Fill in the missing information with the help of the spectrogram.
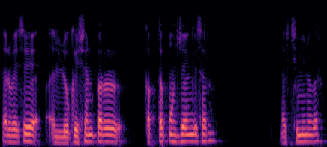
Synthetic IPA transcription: sɐɾʋɛːseloːkeːʃənpɐɾ | kɐb̚t̪ɐk̚pɐɦʊ̃t͡ʃd͡ʒaːẽːŋɡesɐɾ | nɐkʃʰiminɐɡəɾ

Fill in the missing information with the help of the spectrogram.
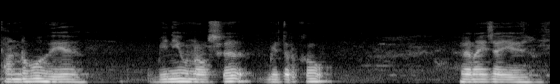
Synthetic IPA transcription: pʰandɔbɔɦɯjɯ | biniunawsɯbidɔɾkʰɯw | ɾɯnajzajɯ

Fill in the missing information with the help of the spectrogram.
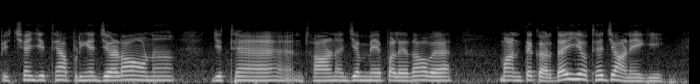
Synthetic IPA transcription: pɪtːt͡ʃʰɛ̃ːd͡ʒɪt̪ʰːɛ̃ːapɳɪjãːd͡ʒəɽãːʊɳ | d͡ʒɪt̪ʰːɛ̃ːnsʰaːnd͡ʒəmːẽːpəlɛːd̪aːɦoːɛː | mənt̪eːkəɾd̪aːiːɛːʊt̪ʰːẽːd͡ʒaːɽ̃eːɡiː

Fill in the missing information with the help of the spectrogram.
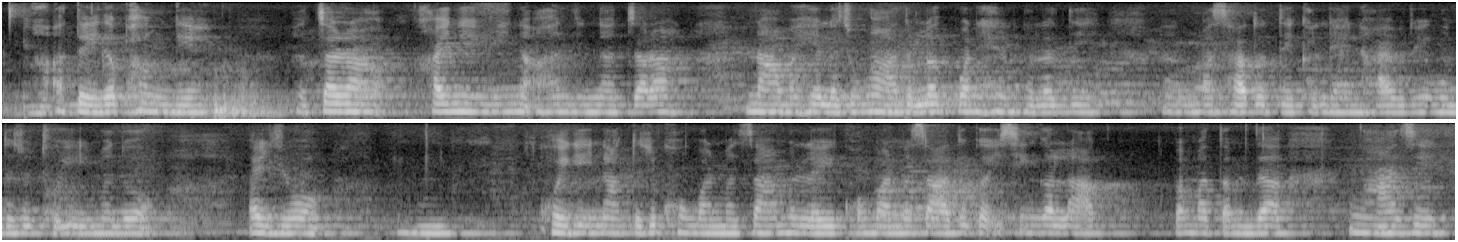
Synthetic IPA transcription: ɐtɐjdɐpʰɐŋdi | t͡ʃaɾa | kʰajniminɐʔɐɦɐnd͡ʒiŋnɐt͡ʃaɾa | namɐɦelɐzuŋadɔlɐk̚ponɦenkʰɐlɐdi | mɐsadotekʰɐtlijajnɐɦajbɐdujeŋondɐzutʰojimɐdo | ɐjzo | kʰojɡiinak̚tɐzukʰoŋbanmɐzamɐlɐjkʰoŋbanmɐzaɐduɡɐisiŋɡɐla̰k | b̥ɐmɐtɐmdɐ | ŋazi

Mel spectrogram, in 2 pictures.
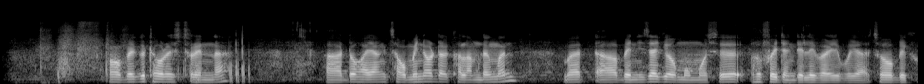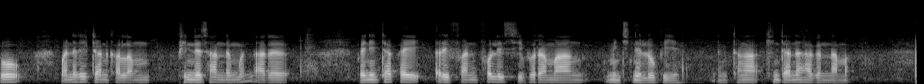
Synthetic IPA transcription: ɔbeɡɯtʰawɾestʰoɾentna | dɔɦajaŋsʰawminɔɾdaɾkʰalamdɯŋmɯn | bat̚benizajɡiɔmɔmɔsɯhɯpʰɯjdɯŋdeliβaɾibɔjasɔbekʰumanaɾitʰankʰalam | pʰinːɯsandɯŋmɯna̰ɾɯ | b̥enitʰakʰajɾipʰanpʰɔlisibɯɾamaŋ | mintʰinɯluɡɯjɯ | ɯŋtʰaŋakʰintʰanɯɦaɡɯnːama

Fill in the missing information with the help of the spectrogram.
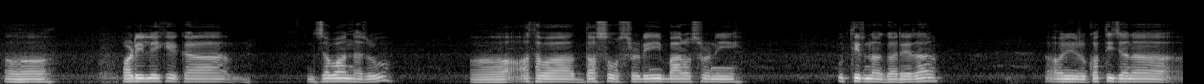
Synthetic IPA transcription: pʌɽilekʰeka | d͡zʌβanɦʌɾu | ʌ̰t̪ʰʌwad̪ʌsʌ̃w̃srʌɽ̃ibaɾʌ̃srʌɽi | ut̪ːirnʌɡʌɾeɾʌ | uniʌɾukʌt̪id͡zʌna

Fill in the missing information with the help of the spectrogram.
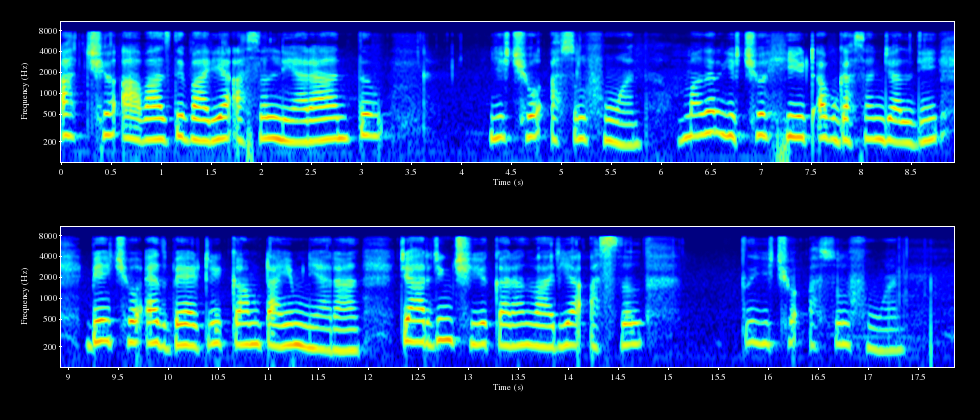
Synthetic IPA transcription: ɐt̪t͡ʃʰɐʔaːʋaːzt̪iʋaːɾijaːʔɐsɨlniɐɾaːnt̪ɨ | jit͡ʃʰoːʔɐsɨlfʰuːɐn | mɐɡɐɾjit͡ʃʰoːhiːʈɐpɡɐsɐnd͡ʒɐld̪iː | beːt͡ʃʰoʔɛd̪bɛːʈɾiːkɐmʈaːjimniɐɾaːn | t͡ʃaːɾd͡ʒiŋɡt͡ʃʰijekɐɾanʋaːɾijaːʔɐsɨl | t̪ɨjit͡ʃʰoːɐsɨlfʰuːan

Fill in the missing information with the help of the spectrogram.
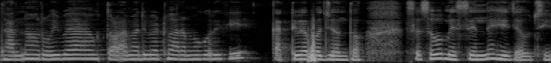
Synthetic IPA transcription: d̪ʱanːɔɾojbat̪ɔɭa̰maɾibaʈʰuaɾɔmbʱɔkɔɾiki | kaʈibapɔɾd͡ʒjɔnt̪ɔsesɔbumesinleɦejd͡ʒa̰wt͡ʃʰi

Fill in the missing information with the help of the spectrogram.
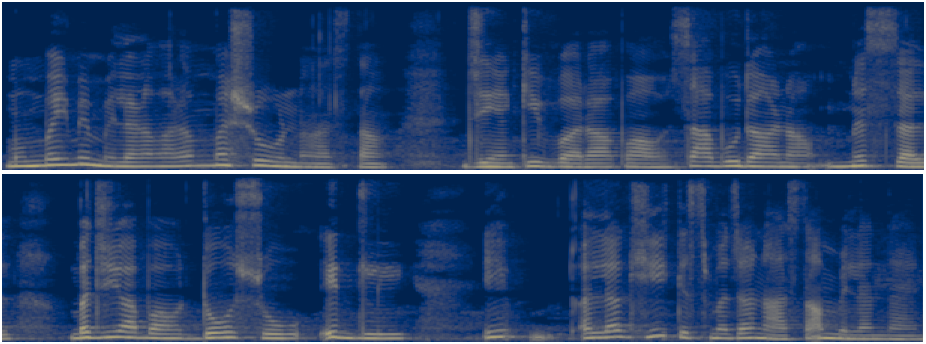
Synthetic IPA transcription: mʊ̃mbəimẽmɪləɽ̃ʋaːɾaməʃɦuːɾnaːst̪aː | d͡ʒɪãːkiʋəɾaːpaːosaːbuːd̪aːnãːmɪsəlbəd͡ʒɪjaːpaːod̪oːsoːɪɖliː | ẽɐləɡɦikɪsməd͡ʒaːnaːst̪a̰mɪlə̃nd̪aːɦɛ

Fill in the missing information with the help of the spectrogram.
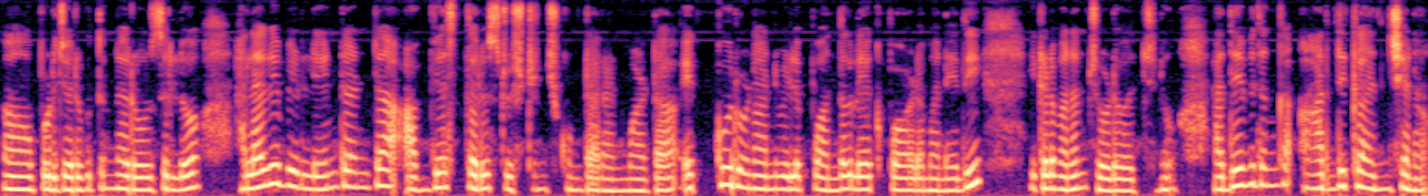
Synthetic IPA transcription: ipːuɽud͡ʒɐɾuɡut̪unːɐɾo̞ːd͡ʒulːo̞ːɐlaːɡe̞ːʋiːɭːe̞ːɳʈɐɳʈeːʔɐʋjɐst̪ʰɐlusɾuʂʈiɲt͡ʃu̥kuɳʈaːɾɐnɐmaːʈɐʔe̞kːuʋɐɾuɳaːnːiʋiːɭːɐpond̪ɐlɛːkɐ̥pɔːʋɐɽɐmɐne̞ːd̪iikːɐɽɐmɐnɐmt͡ʃuːɽɐʋɐt͡ʃːunuɐd̪e̞ːʋid̪ʱɐŋɡaːʔaːɾt̪ʰikɐːɲt͡ʃɐnɐ

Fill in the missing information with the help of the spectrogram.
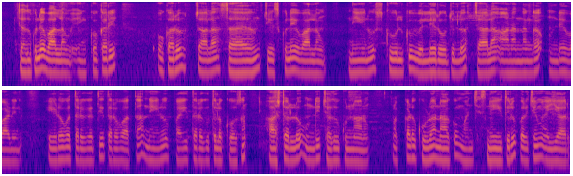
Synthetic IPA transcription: t͡ʃɐd̪ukuneːʋaːɭːɐmuiŋkɔkɐɾi | ɔkɐɾut͡ʃaːlaːsɐɦɐjɐmt͡ʃe̞ːsu̥kuneːʋaːɭːɐm | neːnuskuːlkuʋeɭːe̞ːɾo̞ːd͡ʒulːo̞ːt͡ʃaːlaːaːnɐnd̪ɐŋɡaːuɳɖɛːʋaːɽini | eːɽɔʋɐt̪ɐɾɐɡɐt̪it̪ɐɾuʋaːt̪ɐne̞ːnupɐjt̪ɐɾɐɡut̪ulɐkɔːsɐm | haːsʈɐɾloːuɳɖit͡ʃɐd̪ukunːaːnu | ɐkːɐɽɐkuːɽaːnaːkumɐɲt͡ʃi̥sneːjit̪ulupɐɾit͡ʃɐmiɐjːaːɾu

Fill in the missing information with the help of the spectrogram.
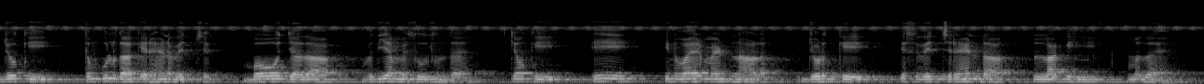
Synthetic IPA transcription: d͡ʒoːkɪt̪əmbuːlɡaːkeːɾɛːɳ̃ʋɪt͡ʃ | bɔːt̪zjaːd̪aːʋəd̪ijaːmɛɦsuːsɦʊnd̪aːɦɛː | kjõːkɪeː | ɪnʋaːɪɾmɛ̃ːɳʈnaːl | d͡ʒʊɽkeːɪsʋɪt͡ʃɾɛːɳd̪aːləɡɦiːməzaːɛː

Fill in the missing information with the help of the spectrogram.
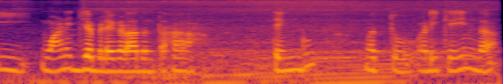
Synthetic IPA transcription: iː | ʋaːɳid͡ʒjɐbɛɭɛɡɐɭaːd̪ɐnt̪ɐɦɐ | t̪e̞ŋɡu | mɐt̪ːuɐɽikejind̪ɐ

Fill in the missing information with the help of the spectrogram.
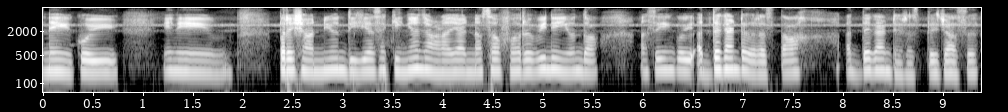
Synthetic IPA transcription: nəĩːkoːiː | ɪnĩː | pəɾeːʃaːniːɦʊ̃nd̪iːɦɛːəsɛ̃ːkɪjãːd͡ʒaːɽ̃ãːjãːɪnːãːsəfʰəɾʋiːnə̃ĩːɦʊ̃nd̪aː | əsĩːkoːiːʔəd̪əkɛ̃ɳʈ̪aɾəst̪aː | əd̪əkɛ̃ɳʈːɾəst̪eːt͡ʃəs

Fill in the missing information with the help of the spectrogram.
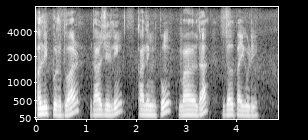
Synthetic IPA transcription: ʌlipuɾd̪waɾ | d̪ad͡zeliŋ | kaliŋpuŋmald̪a | d͡zʌlpajɡuɽi

